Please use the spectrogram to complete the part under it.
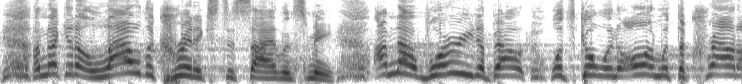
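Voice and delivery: rally the congregation, growing loud; building preaching. Acted. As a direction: preach with rising force.

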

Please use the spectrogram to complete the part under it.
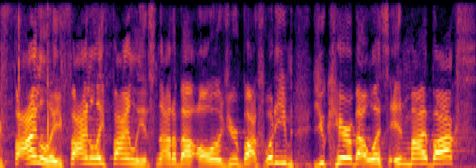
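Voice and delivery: high, loud excited outburst from an exasperated wife. Acted. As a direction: imitate a wife who is thrilled at last. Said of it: "she's gonna be like".

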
